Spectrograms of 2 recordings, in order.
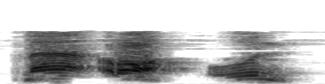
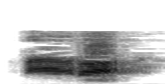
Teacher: Di depannya adalah ra, ya. Ra yang mufakhamah.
